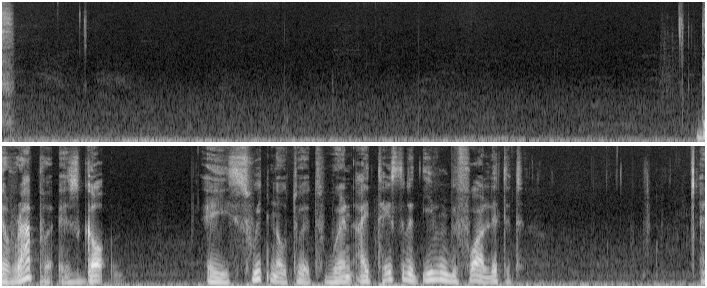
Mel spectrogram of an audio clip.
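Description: A man puffs on a cigar.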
